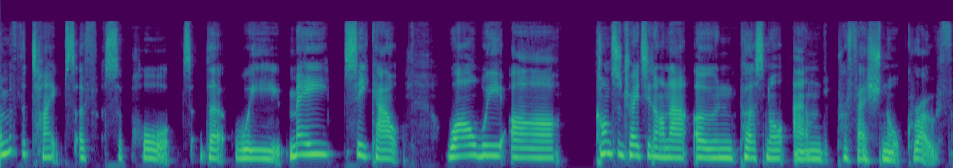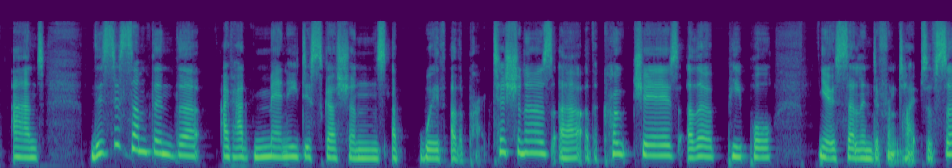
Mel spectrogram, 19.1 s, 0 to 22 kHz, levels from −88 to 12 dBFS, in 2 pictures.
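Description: Nothing in this speech recording stood out as a technical problem on listening.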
